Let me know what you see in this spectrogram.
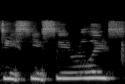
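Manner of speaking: voice suddenly jumping very high. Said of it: "my voice got really high there".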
